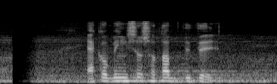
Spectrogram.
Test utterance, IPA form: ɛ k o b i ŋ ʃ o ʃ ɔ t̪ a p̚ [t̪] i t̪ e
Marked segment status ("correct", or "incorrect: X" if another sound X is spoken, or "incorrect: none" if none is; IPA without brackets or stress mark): incorrect: d̪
